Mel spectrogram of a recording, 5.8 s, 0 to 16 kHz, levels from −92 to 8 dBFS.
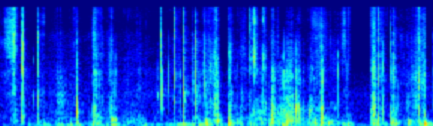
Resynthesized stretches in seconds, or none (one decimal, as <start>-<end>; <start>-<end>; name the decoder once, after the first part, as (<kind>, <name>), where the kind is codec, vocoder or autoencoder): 4.2-5.2 (autoencoder, DAC-VAE)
